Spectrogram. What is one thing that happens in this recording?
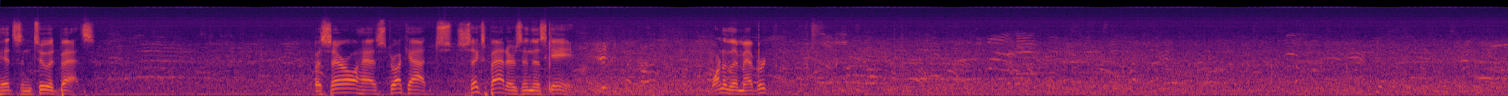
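A crowd murmurs steadily in a large open stadium.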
